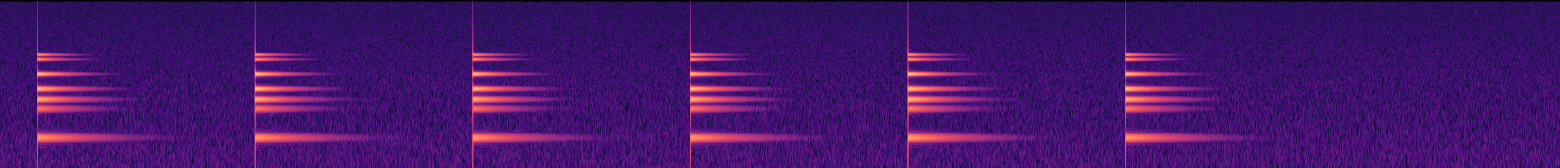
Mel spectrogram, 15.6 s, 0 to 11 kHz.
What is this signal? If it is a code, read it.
Clock strike, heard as a bell. 6. Six o'clock.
